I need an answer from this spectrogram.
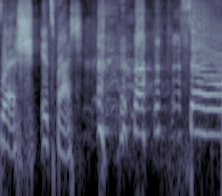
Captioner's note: laughter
